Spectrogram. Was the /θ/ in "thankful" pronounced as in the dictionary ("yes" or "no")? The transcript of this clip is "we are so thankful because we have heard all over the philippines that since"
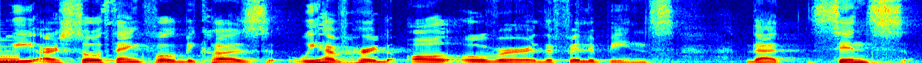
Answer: yes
